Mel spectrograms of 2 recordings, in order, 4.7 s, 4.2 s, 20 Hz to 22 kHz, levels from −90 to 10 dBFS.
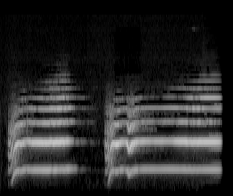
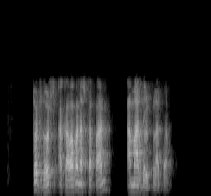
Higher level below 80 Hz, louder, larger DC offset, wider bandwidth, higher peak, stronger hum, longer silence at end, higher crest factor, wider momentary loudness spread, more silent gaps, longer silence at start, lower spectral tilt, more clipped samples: second, under -90 dBFS vs -80 dBFS; first, -18 LUFS vs -24 LUFS; neither; about the same, 4.9 kHz vs 4.5 kHz; about the same, -6 dBFS vs -6 dBFS; neither; second, 0.25 s vs 0.85 s; second, 14 dB vs 20 dB; second, 10 LU vs 13 LU; second, none vs 2.44-2.53 s; second, 0.15 s vs 0.65 s; second, 2.5 dB/octave vs -7.5 dB/octave; neither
